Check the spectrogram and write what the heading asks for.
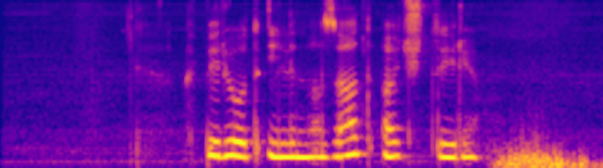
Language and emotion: Russian, neutral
